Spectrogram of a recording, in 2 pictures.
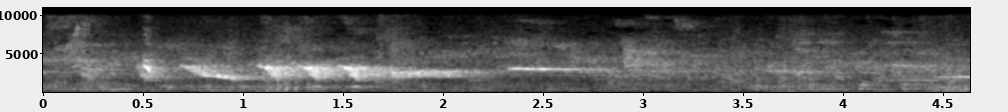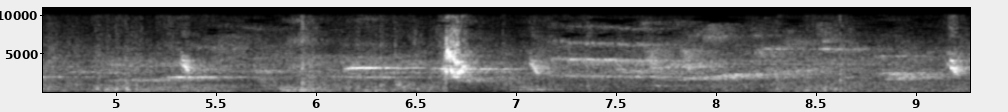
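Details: Warbling phrases from a Hepatic tanager (Piranga flava), clustered early and again toward the end, interspersed with sharp clicks, over steady insect buzz in natural surroundings.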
